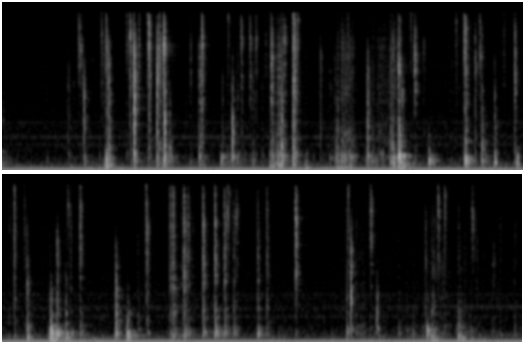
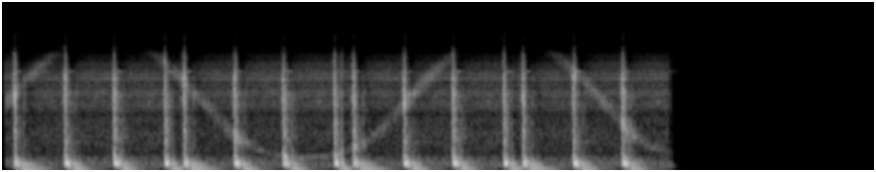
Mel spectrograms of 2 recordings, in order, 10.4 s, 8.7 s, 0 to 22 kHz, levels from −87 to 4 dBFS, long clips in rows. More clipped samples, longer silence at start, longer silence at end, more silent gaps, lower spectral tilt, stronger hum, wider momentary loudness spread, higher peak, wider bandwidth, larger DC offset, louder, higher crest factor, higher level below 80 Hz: neither; first, 0.45 s vs 0.05 s; second, 0.3 s vs 2.1 s; neither; second, -2.5 dB/octave vs -6.5 dB/octave; neither; first, 18 LU vs 14 LU; about the same, -2 dBFS vs -4 dBFS; first, 17 kHz vs 6.8 kHz; first, 0.7% vs under 0.1%; second, -36 LUFS vs -24 LUFS; first, 38 dB vs 22 dB; second, -52 dBFS vs -38 dBFS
